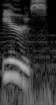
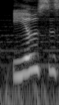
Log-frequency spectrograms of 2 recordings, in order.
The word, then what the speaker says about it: EOS: saying eos's name is ears eos's name is eos eoos it's technically ezos but it's pronounced EOS I'll see this matter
